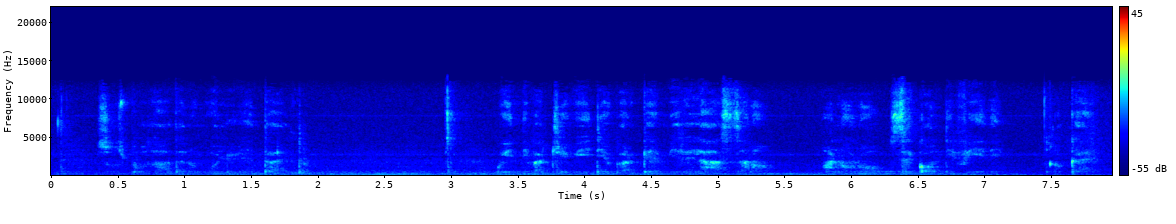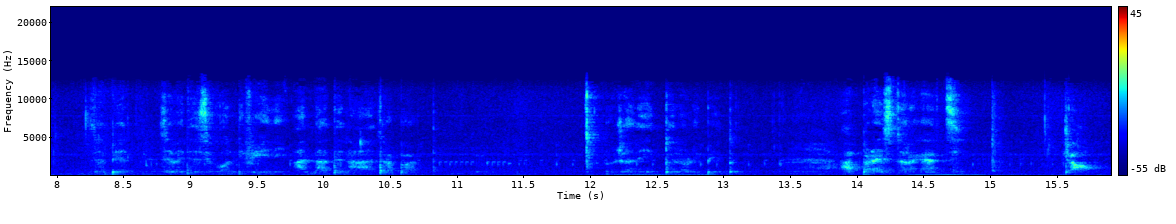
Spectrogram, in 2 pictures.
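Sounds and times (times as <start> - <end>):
woman whispering: 0.4 - 2.0, 3.3 - 11.0, 12.0 - 14.9, 15.5 - 15.9.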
